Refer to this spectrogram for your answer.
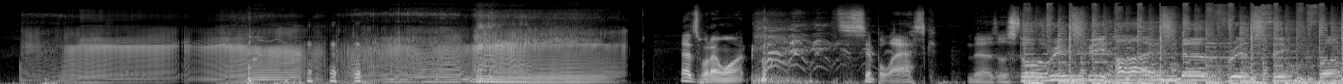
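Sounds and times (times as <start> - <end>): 
person vocally imitating a long drawn-out fart: 0.0 - 6.5
laughter: 3.0 - 3.8, 7.6 - 8.9
speech: 3.1 - 4.9, 6.8 - 7.8, 8.6 - 13.4.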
